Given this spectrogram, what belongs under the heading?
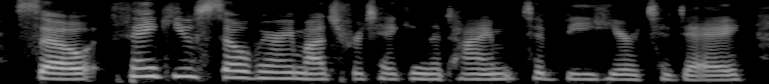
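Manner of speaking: ordinary talk, nothing marked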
